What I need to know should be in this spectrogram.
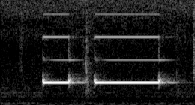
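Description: Two clean high-pitched beeps, a short one then a longer one, showing solid continuity on the ground connection.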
